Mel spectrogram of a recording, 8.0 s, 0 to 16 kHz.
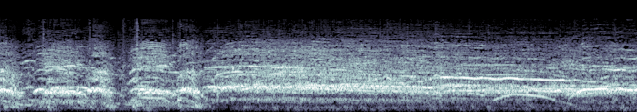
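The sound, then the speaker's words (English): A pub crowd in Yokohama roars and cheers right after Japan beat Scotland at the 2019 Rugby World Cup, a dense, loud wall of shouting and whooping that holds steady for the whole stretch. “we're in a pub in Yokohama where Japan have just beaten Scotland”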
